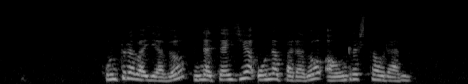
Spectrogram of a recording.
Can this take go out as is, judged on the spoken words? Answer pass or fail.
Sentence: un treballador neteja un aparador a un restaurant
pass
